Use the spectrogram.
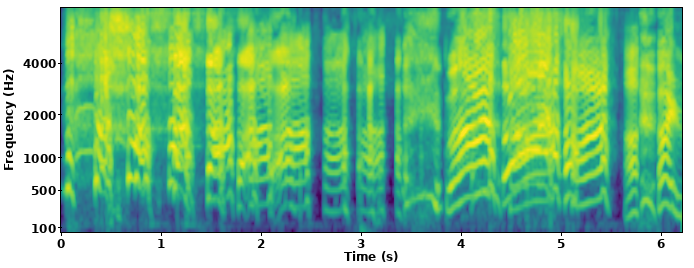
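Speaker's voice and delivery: long, high, helpless cackle; loud laughter. Real, not acted. Co-host cracking up at their own irony, laughing loudly. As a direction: burst into real, loud, high-pitched laughter.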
